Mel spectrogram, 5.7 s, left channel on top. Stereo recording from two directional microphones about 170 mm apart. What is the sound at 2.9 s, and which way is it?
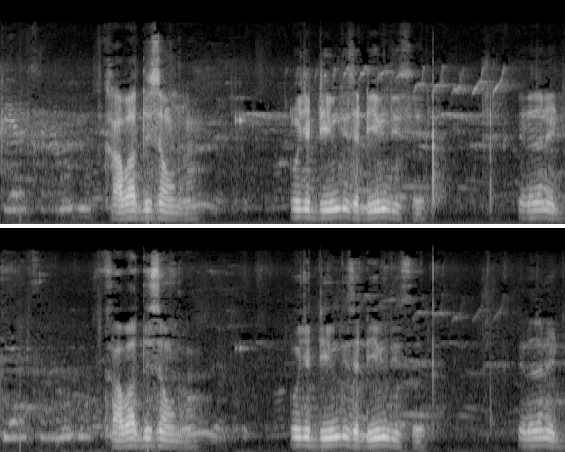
Speech, 30° right (ahead or behind).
